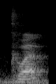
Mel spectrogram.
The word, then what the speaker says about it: Koepp: Once again, the stakes were high for me because it's David Koepp? I say David Koepp. Koepp, yeah. David Koepp. Yeah. I always think it's kept, but I don't No, know you're for probably sure.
